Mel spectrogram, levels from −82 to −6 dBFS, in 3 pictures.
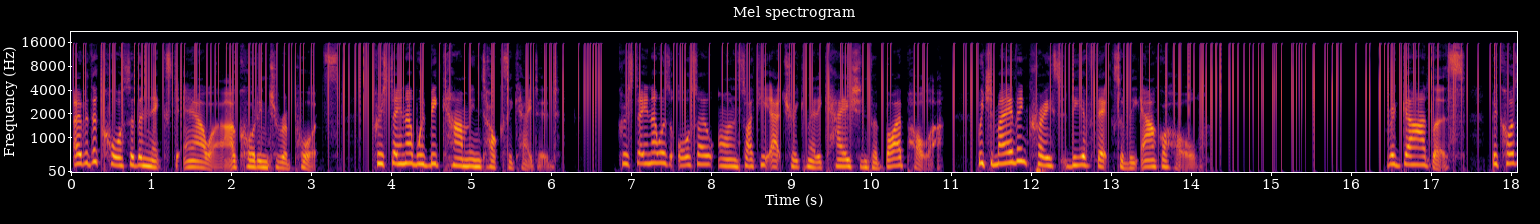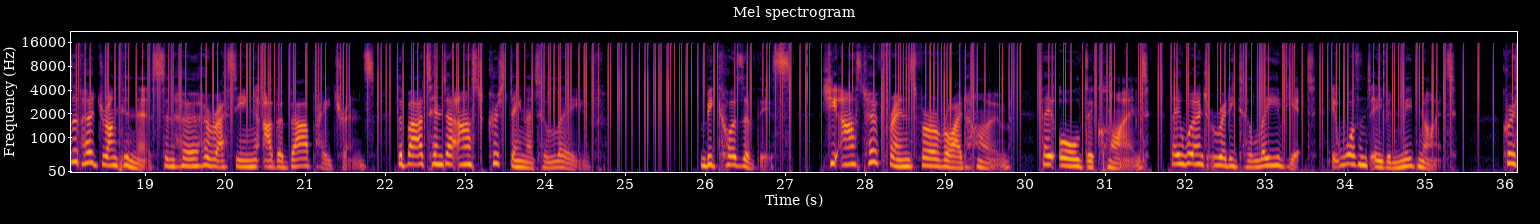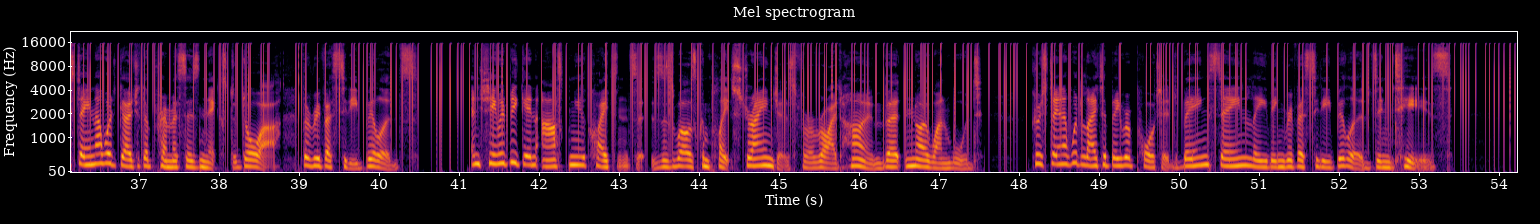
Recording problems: crackle, like an old record; loud; 7 dB below the speech

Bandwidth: 15.5 kHz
